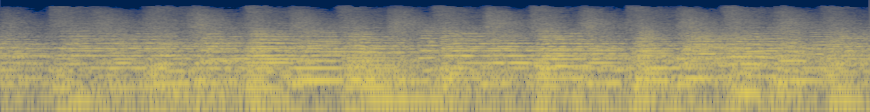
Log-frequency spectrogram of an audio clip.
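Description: High-school marching band playing, with brass and saxophones holding full chords.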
